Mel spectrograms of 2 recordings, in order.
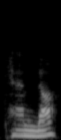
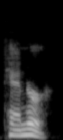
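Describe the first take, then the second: First: Tana, said TAH-nah, with a short open first vowel; right way to say it. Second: Tanner, said TAN-ner, the way viewers get it wrong. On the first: Host correcting viewers on the horse's name, Tana said carefully. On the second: Host showing chat the mistaken name, Tanner said plainly. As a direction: Tanner as the wrong version to avoid. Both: Shown as a demonstration. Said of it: "by the way, it is Tana, not Tanner".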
